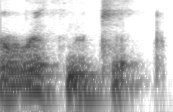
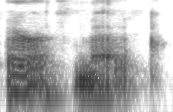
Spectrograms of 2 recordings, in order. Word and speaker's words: arithmetic: arithmetic and geometric sequences and it looks like arithmetic but it's actually pronounced arithmetic arithmetic and geometric sequences at this range so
